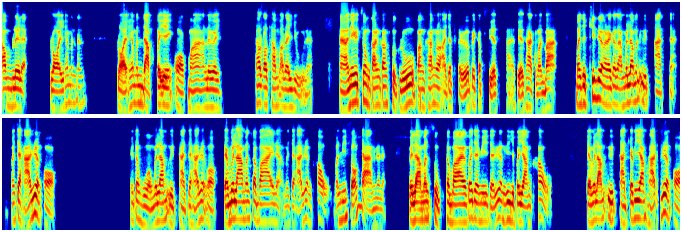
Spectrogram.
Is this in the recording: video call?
yes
